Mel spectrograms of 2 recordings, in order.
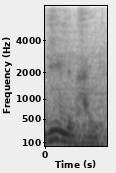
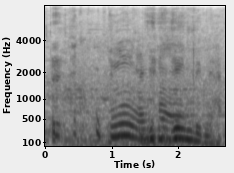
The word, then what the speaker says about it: Gyllenhaal: Hey, hitting that pole, that's me if I see Jake Gyllenhaal in person. Oh. Damn. Damn. Damn. It's actually pronounced Gyllenhaal. Sure. Gyllenhaal.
